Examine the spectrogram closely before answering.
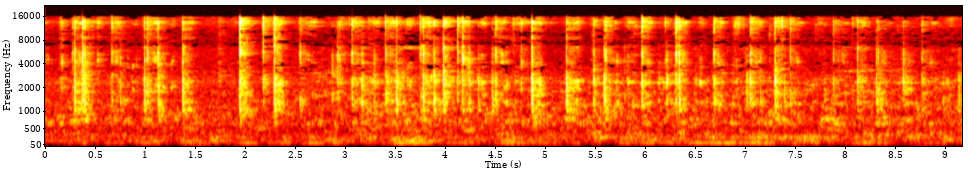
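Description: A metal spoon stirring thickening glue slime in a glass bowl: quick, irregular clicks and taps of the spoon against the glass.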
